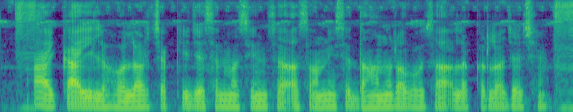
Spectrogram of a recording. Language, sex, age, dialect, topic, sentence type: Maithili, male, 18-24, Angika, agriculture, statement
